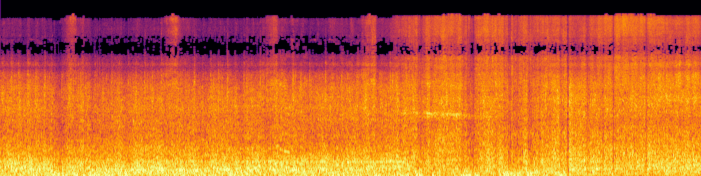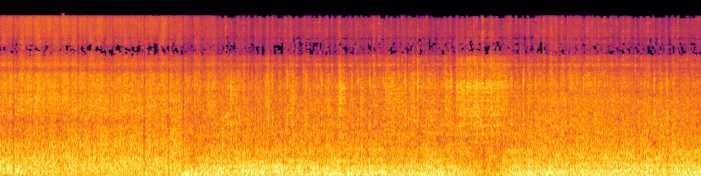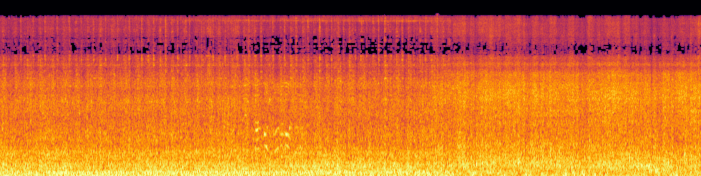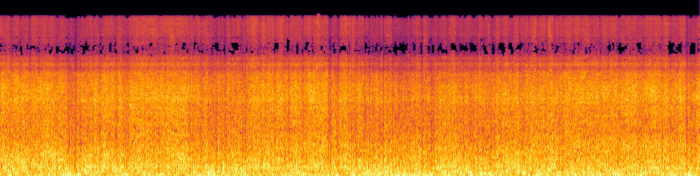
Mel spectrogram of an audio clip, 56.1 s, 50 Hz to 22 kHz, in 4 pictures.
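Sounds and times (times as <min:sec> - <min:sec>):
steam locomotive wheels rumbling: 0:00.0 - 0:56.0.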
